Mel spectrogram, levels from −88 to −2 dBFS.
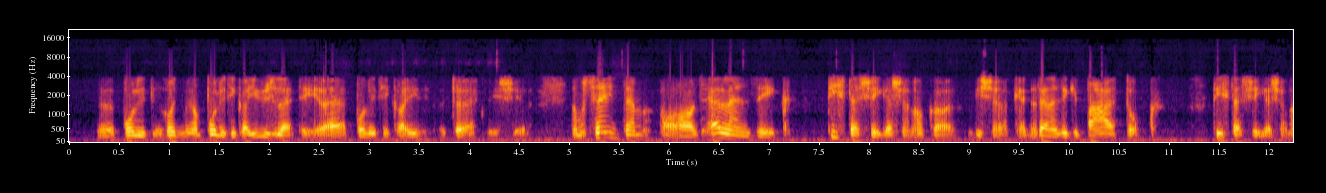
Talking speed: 100 wpm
